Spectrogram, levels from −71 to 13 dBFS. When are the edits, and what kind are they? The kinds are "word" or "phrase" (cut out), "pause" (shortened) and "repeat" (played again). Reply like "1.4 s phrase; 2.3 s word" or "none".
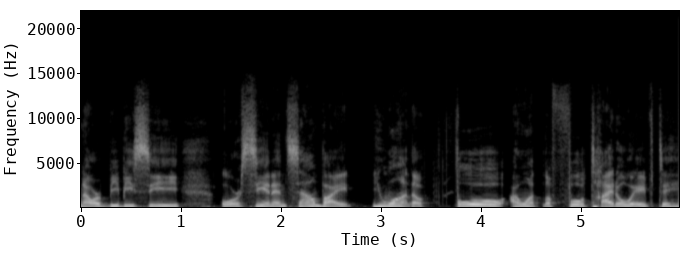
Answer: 3.3 s word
